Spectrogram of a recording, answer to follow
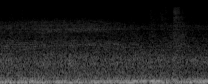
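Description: Steady low rumble, like vehicle traffic or a running engine, with a faint hum in it.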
